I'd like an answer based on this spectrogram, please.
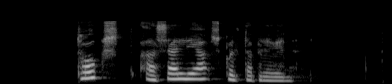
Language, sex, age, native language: Icelandic, female, 60-69, Icelandic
